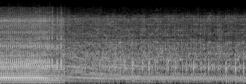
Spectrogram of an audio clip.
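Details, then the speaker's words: Minarelli two-stroke on a motorized bicycle, first ride with a new reed and intake: revs up, then turns burbly and uneven past half throttle; very fat, running rich and needs leaning. "Alright guys, I just took it on its first rip. It's very fat. Sounds good. Started up immediately, just like I thought it would."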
